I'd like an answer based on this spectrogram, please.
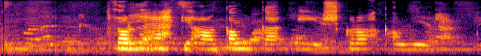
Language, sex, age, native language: Icelandic, male, 11, Icelandic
